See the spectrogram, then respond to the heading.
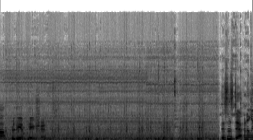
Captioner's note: motor humming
